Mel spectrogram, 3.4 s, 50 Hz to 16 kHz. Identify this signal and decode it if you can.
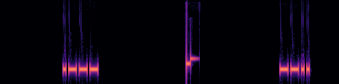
Morse code, heard as a keyed tone, about 45 wpm, 700 Hz. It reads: J Z
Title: Single Letter-Number Alt 45wpm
